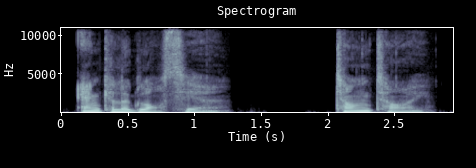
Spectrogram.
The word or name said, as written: ankyloglossia tongue-tie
